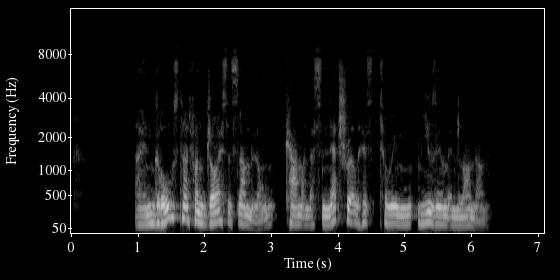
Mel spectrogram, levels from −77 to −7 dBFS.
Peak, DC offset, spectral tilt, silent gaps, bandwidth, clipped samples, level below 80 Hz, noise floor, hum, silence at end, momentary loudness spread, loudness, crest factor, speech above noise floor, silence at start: -16 dBFS; under 0.1%; -7 dB/octave; none; 9.8 kHz; under 0.1%; -64 dBFS; under -90 dBFS; none; 0.85 s; 12 LU; -34 LUFS; 18 dB; over 57 dB; 0.95 s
